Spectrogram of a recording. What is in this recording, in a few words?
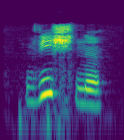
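"висьны", Komi, female; audio dict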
